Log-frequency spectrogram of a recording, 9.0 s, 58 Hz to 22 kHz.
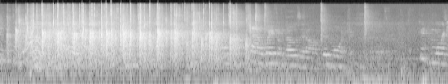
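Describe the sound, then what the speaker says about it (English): Audience clapping at a 2016 municipal candidate forum in Lubbock, Texas: a burst of dense applause fades over about five seconds into scattered claps, with a voice talking over the dying end. "You can clap if you'd like."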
